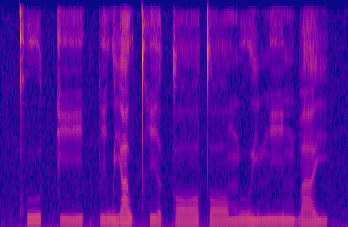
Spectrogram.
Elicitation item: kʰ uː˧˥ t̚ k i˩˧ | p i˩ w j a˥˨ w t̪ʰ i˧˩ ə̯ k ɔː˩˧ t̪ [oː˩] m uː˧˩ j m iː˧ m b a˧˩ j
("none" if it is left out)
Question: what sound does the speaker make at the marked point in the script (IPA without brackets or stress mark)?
ɔː˩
